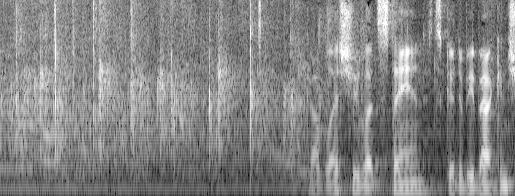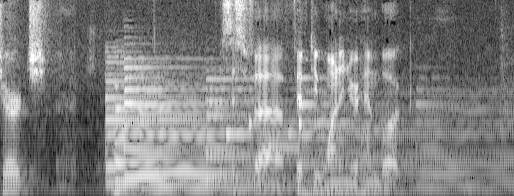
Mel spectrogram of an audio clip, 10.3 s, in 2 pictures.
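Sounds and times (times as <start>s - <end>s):
church congregation clapping hands in praise: 0.0s - 3.5s
speech: 3.1s - 6.6s, 7.7s - 9.3s.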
